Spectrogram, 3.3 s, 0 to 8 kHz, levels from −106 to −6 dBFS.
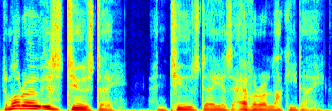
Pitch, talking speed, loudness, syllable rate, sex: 115 Hz, 200 wpm, -17 LUFS, 6.0 syllables/s, male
